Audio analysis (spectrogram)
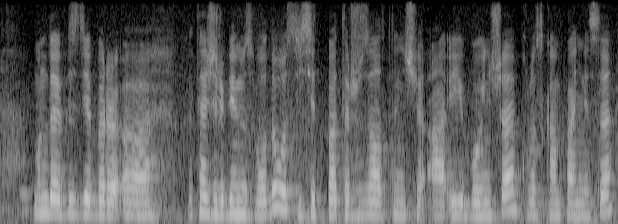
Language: Kazakh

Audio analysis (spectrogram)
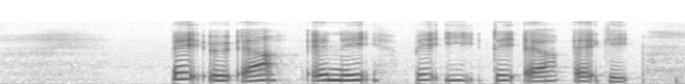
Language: Danish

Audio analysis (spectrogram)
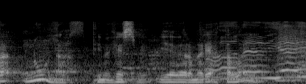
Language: Icelandic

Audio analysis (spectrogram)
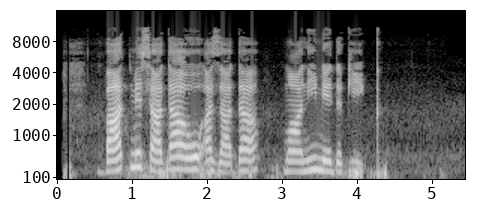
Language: Urdu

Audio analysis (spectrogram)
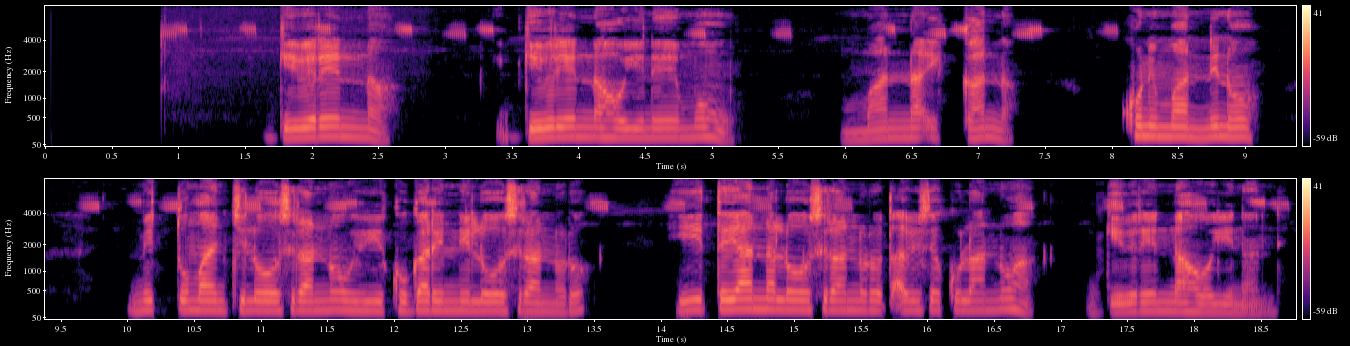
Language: Sidamo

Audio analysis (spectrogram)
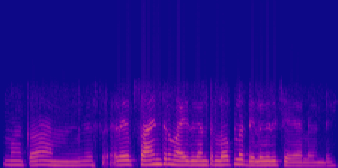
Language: Telugu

